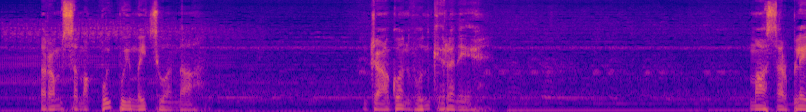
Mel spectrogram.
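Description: A man speaks in a low, calm voice nearby.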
